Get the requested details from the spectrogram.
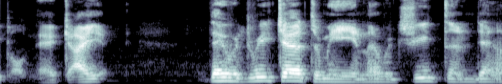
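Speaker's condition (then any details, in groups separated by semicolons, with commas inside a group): Friedreich's ataxia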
